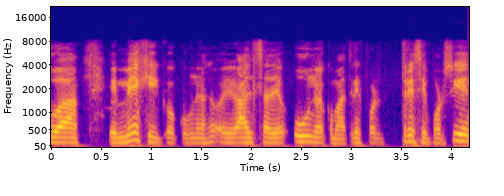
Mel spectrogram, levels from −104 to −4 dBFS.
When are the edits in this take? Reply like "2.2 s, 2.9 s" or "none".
none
